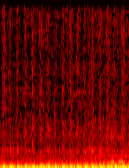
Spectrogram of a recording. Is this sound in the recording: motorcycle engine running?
yes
